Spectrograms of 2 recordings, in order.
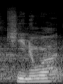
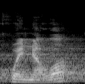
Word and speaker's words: quinoa: Remember when you pronounce kinoa as quinoa?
